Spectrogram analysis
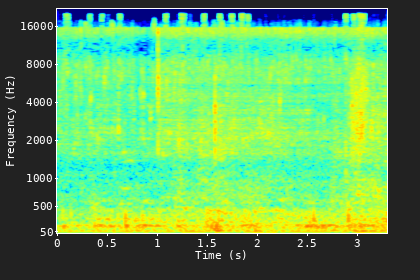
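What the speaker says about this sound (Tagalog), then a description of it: "Hugasan mo nga yung kawaling lokal." Water runs from a tap into a sink as a local wok is washed, a steady moderate splash and trickle with small clanks, fairly close and without talk.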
